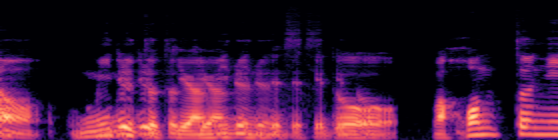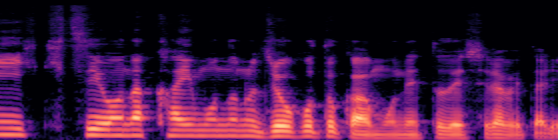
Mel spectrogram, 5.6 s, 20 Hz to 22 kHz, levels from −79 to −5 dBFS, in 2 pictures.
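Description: From the very start of this speech clip until 1.98 s, every sound is followed by a second copy of itself about a tenth of a second later, only a few decibels quieter, roughly 5 dB down. The copy is full-band and dry, with no decay or room colour, and it cuts off abruptly at 1.98 s. This doubled audio track is likely caused by the same signal being captured a second time through a slower path, or by an edit leaving two out-of-step copies mixed together.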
